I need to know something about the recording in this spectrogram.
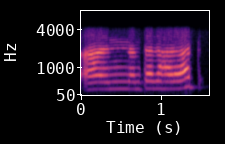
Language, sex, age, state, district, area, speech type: Marathi, female, 18-30, Maharashtra, Amravati, urban, conversation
